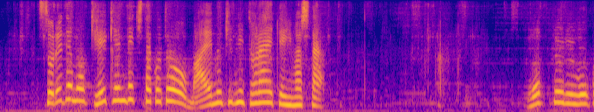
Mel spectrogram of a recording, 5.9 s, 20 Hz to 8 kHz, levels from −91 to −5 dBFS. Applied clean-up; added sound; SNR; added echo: neural separator model SepFormer DNS4.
